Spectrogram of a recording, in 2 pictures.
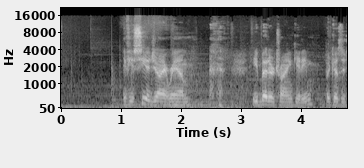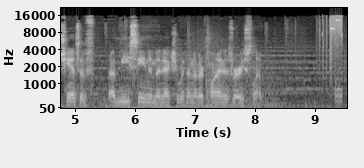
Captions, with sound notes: If you see a giant ram [laughs] you'd better try and get him because a chance of me seeing him the next year with another client is very slim.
